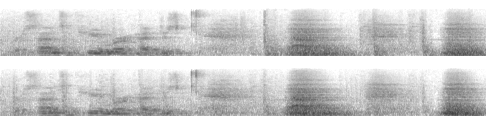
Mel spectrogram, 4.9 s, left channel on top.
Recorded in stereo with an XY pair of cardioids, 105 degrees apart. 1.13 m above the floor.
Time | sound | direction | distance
0.1 | a man speaking | 20° left | 3 m
1.9 | breathing | 45° right | 1.3 m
